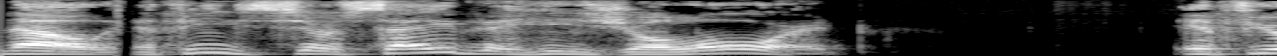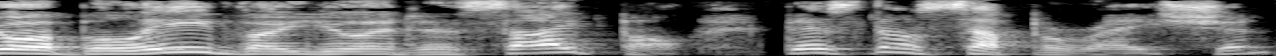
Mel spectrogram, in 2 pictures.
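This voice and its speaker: At a moderate pace, a man with a fairly high pitch speaks in a dark, mellow, somewhat breathy tone, making very wide pitch swings. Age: 60s. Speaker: Bible teacher. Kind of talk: Bible study lecture. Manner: conversational.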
